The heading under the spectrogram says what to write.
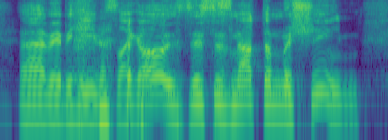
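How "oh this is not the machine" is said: terrible put-on Russian accent. Imagining what a fellow moviegoer thought of the film, terrible Russian accent. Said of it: "That was a terrible accent".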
